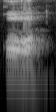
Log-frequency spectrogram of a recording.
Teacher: कौफ के ऊपर ज़बर बगैर खींचे पढ़ेंगे, कौफ मोटा हरूफ है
